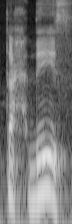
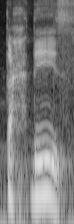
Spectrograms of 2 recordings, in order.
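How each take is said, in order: Both takes have the same delivery.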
